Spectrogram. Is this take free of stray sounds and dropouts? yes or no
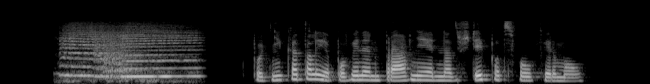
no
